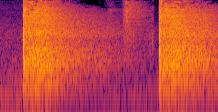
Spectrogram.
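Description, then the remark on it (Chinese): Gunshots: a hooded man who got out of a black car and walked into an alley fires a gun at a residential house, two loud, sharp cracks about a second and a half apart, with a fainter shot between them, each trailing off in a long, hissing decay. No one speaks. “戴着头套的男子下车后，手上还拿着枪支，走进巷子内，没多久，枪声大作。”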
